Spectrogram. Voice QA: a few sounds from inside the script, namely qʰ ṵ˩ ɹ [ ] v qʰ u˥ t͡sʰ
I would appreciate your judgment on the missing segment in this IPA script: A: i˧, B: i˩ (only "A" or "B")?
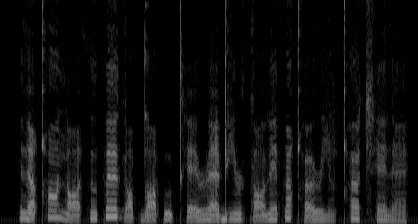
B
